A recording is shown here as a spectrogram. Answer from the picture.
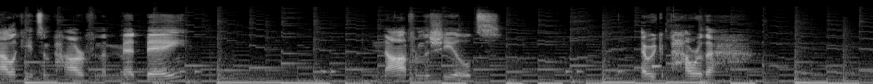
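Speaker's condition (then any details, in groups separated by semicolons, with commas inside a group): No condition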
